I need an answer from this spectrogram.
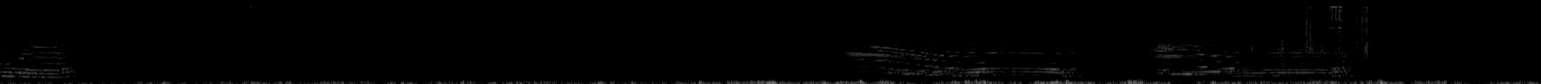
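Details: At night during the rut in a cork-oak sierra in Spain, a red deer stag gives long, moaning rutting roars with a rich, wavering tone against a low rumble.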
